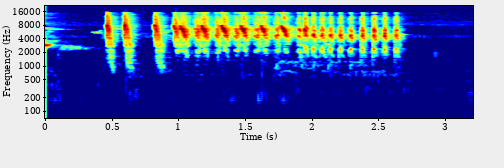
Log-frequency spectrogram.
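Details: Lively song of a brown-chested jungle flycatcher, played to lure wild birds: a short whistle, then a fast run of high buzzy notes, about three per second, fading out after under three seconds.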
